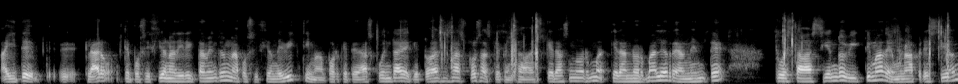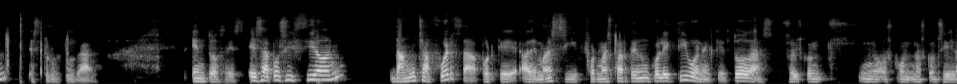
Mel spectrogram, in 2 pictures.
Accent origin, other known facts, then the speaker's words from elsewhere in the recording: Spain; es que yo soy europea y, yo tengo, y esto tiene un peso, y yo soy española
